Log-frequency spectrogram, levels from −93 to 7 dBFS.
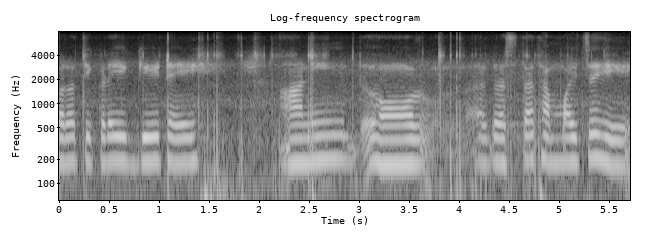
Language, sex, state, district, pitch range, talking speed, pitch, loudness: Marathi, female, Maharashtra, Mumbai Suburban, 180-190 Hz, 115 wpm, 185 Hz, -18 LUFS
